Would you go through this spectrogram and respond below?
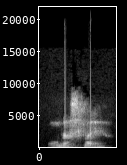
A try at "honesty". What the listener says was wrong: No sound li. Honest.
